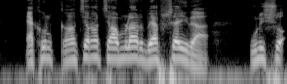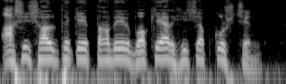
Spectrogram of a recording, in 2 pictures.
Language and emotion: Bengali, neutral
